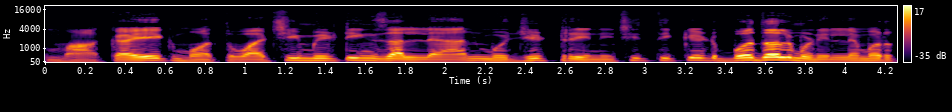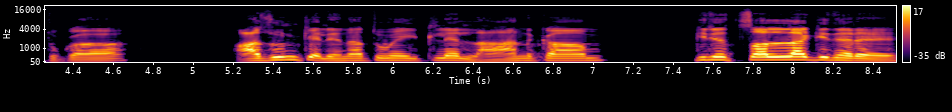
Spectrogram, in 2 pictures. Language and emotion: Goan Konkani, angry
